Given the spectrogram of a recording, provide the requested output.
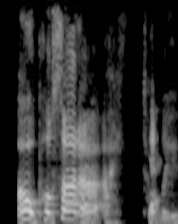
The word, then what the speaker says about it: Posada: how do you My pronounce your last name? Posada. Oh, Posada.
